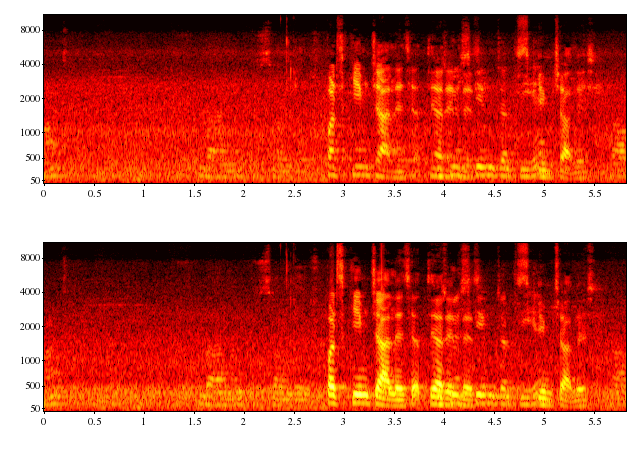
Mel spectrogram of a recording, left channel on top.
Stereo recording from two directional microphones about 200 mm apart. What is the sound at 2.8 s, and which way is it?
A man's voice, 30° right (ahead or behind).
